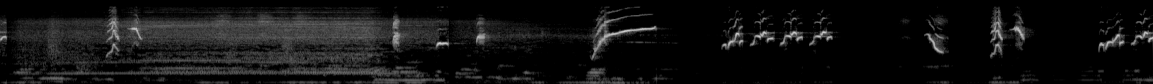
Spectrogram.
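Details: Oriental magpie-robin song as a lure to provoke other males: a long rising whistle, then quick repeated triplets of chattering notes and sharp whistles, with a steady hiss in the opening seconds.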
